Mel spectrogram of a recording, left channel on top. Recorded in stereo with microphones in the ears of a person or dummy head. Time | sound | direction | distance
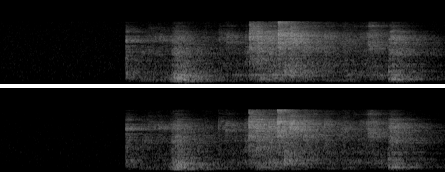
1.2 | keys jangling | 5° right (ahead or behind) | 0.8 m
